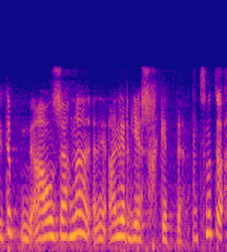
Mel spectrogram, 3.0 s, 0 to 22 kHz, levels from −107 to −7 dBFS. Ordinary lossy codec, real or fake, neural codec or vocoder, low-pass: none; fake; vocoder, 44.1 kHz, 128 mel bands every 512 samples, BigVGAN v2; 7.2 kHz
